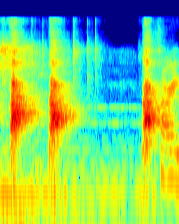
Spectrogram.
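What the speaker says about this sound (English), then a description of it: "My boyfriend scared my dog." A startled dog barks three times, close and loud: two quick sharp barks, a pause, then a final bark trailing into a soft whine.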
